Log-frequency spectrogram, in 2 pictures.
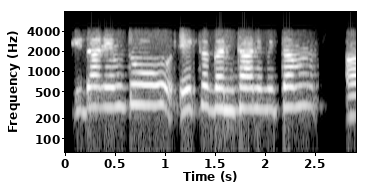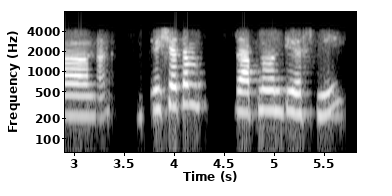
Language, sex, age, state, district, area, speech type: Sanskrit, female, 18-30, Tamil Nadu, Madurai, urban, conversation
